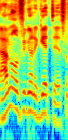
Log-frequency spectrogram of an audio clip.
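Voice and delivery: ordinary delivery

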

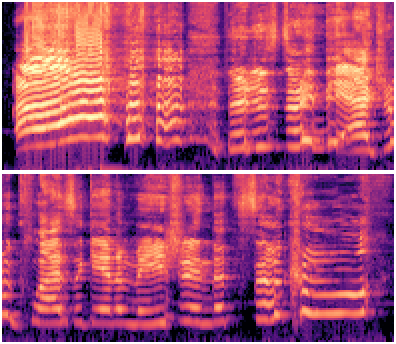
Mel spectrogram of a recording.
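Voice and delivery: high loud scream breaking into laughter; real squealing delight. Real, not acted. Fan seeing the classic animation, squealing delight. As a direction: squeal through laughter, voice nearly cracking.

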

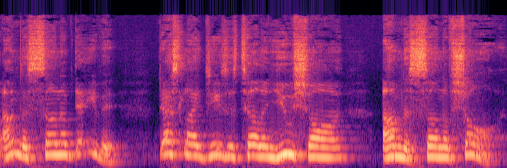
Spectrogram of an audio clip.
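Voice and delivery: high, loud preaching cadence about David; building sermon. Real, not acted. To Sean and listening men, rousing preaching voice. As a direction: preach it, lifting the room.

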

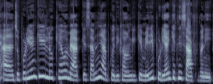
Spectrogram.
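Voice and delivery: normal talking voice

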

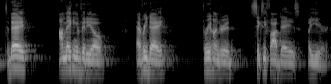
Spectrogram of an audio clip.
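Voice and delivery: recreate a voiceover, one phrase per beat; in tempo. Shown as a demonstration. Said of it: "and I had that tempo".

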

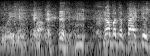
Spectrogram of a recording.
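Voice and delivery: can't keep a straight face, laughing out the no's. Real, not acted. Caught joking, laughs through denial.

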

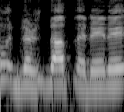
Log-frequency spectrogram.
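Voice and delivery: usual speaking voice

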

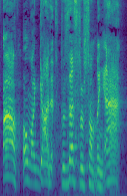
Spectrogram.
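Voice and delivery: high yelp, then quick alarmed words; startled panic. Acted. Character thinks the cup is possessed, high panicked outburst.

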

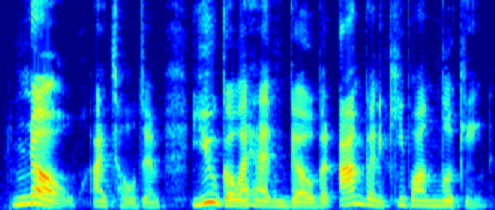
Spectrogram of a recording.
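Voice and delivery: loud, stubborn refusal to go home; defiant shout. A narrator's reading. Opal refusing her father, a loud defiant cry. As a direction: plant your feet and yell no.

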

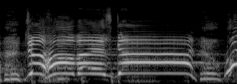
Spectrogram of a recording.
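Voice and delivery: long, high, loud drawn-out victory cry; triumphant shout. Retold or imitated. Israelites shouting to God on the seventh lap, high drawn-out triumphant shout. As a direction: roar it out like the walls are falling.

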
